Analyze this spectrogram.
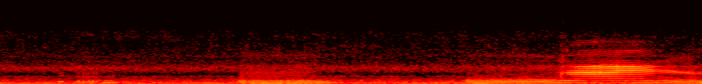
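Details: A black male domestic cat gives short, sassy, trilling murrs, then a longer meow that rises and falls while a person talks to him.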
